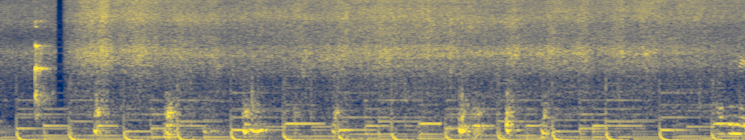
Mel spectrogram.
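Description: Vegetables frying with pepper in a pan for chicken soup, loud continuous sizzle broken by repeated rhythmic scrapes and clinks of a stirring spoon, close up with no talking.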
